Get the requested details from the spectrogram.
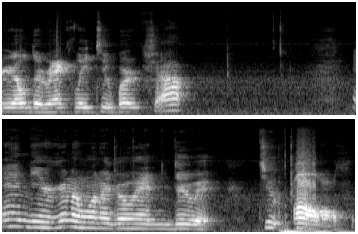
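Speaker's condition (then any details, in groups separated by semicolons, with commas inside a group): Cerebral palsy, mild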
